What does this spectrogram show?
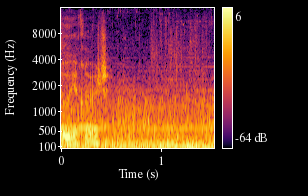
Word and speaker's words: Uyghur: Uy. This is a Qain sound. Guttural G sound. Uyghur. Yeah, I have no doubts. Yeah, I have no doubts because this is a long U sound as well.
